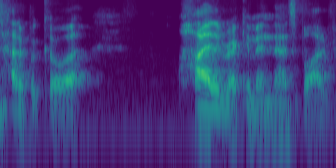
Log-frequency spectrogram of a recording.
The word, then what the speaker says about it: Jarabacoa: But yeah, highly recommend Jarabacoa or Jarabacoa. I think we say it like our English way. Yes. But I think it's Jarabacoa.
